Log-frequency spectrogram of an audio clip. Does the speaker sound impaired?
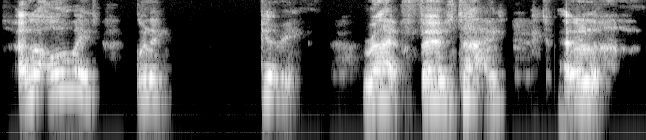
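Yes: cerebral palsy; power chair.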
